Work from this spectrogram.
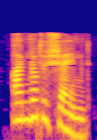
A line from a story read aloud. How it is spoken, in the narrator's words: said Neville, very faintly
